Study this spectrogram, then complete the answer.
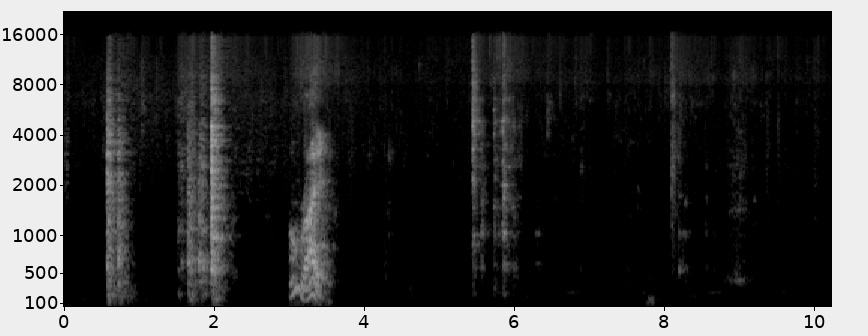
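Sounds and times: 
frozen pierogi tossed into a frying pan: 0.5s - 2.4s, 5.3s - 6.9s, 8.0s - 10.2s
speech: 3.2s - 3.6s.

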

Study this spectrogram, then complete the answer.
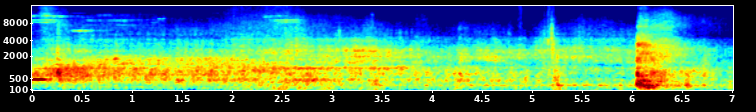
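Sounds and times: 
garbage truck rumbling while collecting trash in an alley in Chelan: 0.0s - 6.9s.

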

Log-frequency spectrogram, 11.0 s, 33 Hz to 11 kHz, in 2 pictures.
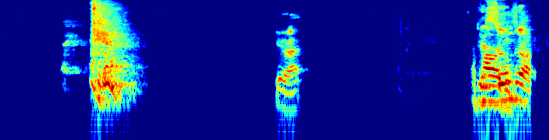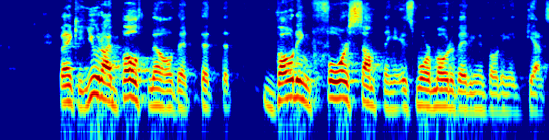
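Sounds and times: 
person sneezing: 0.6s - 1.6s
speech: 2.8s - 3.1s, 4.7s - 5.4s, 6.1s - 10.9s.

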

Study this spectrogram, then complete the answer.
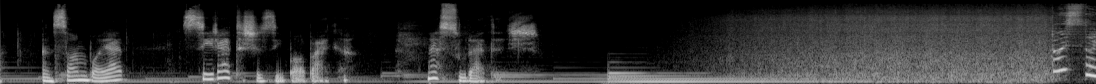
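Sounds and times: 
speech: 0.0s - 3.6s, 4.2s - 5.4s
rushing water of a waterfall in the countryside around Khorramabad: 6.9s - 10.9s.

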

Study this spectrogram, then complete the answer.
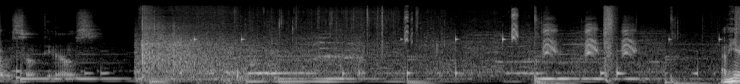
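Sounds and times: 
speech: 0.0s - 3.0s, 5.4s - 7.3s
rushing watery background: 1.4s - 5.4s
crows cawing: 2.0s - 6.6s.

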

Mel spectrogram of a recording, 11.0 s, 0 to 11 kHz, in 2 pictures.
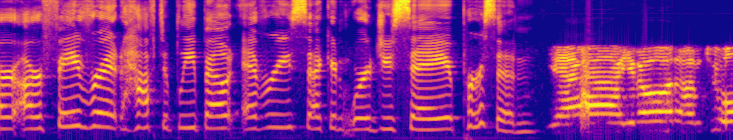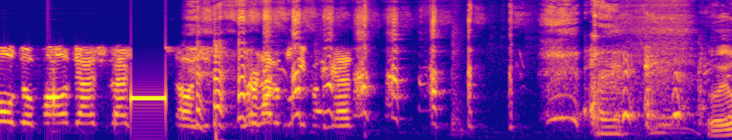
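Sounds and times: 
speech: 0.0s - 8.6s, 9.6s - 10.9s
laughter: 6.8s - 10.9s
person coughing: 9.4s - 10.9s
raspy wheezy breath: 9.5s - 10.8s.

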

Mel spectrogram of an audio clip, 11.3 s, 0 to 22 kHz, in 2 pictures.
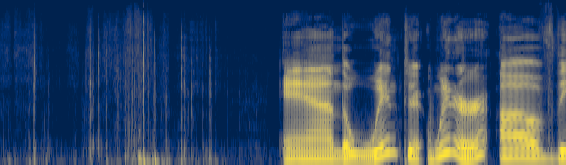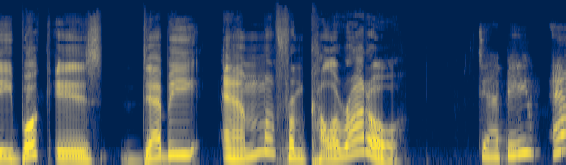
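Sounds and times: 
paper tearing: 0.0s - 2.3s
slip of paper pulled from a pile: 0.0s - 2.7s
speech: 2.8s - 9.7s, 10.4s - 11.3s.

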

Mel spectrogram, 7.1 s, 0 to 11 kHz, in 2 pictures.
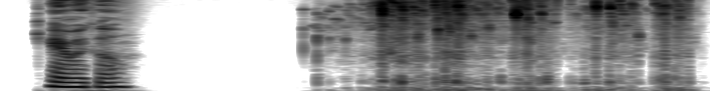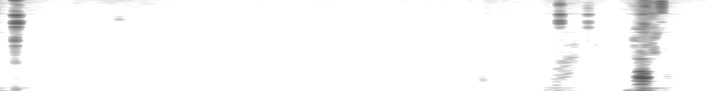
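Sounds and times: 
person slurping wine through the lips while tasting it: 1.5s - 3.6s.

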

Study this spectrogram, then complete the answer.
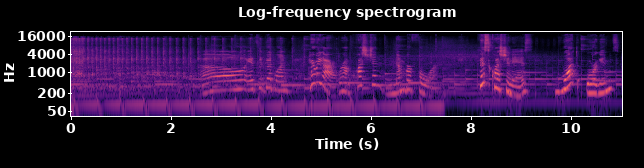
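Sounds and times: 
prize wheel spinning with rapid mechanical clicks: 0.0s - 3.9s
speech: 2.6s - 7.5s, 8.2s - 11.0s.

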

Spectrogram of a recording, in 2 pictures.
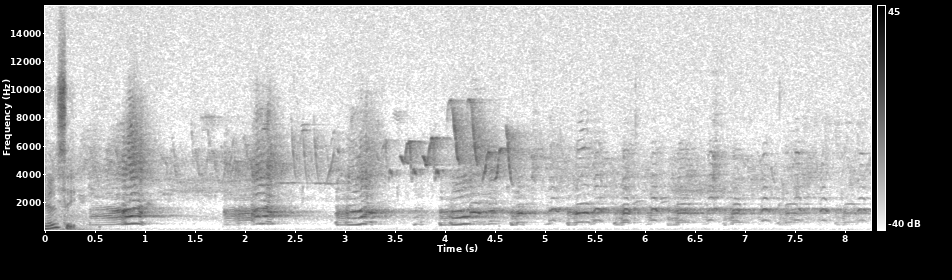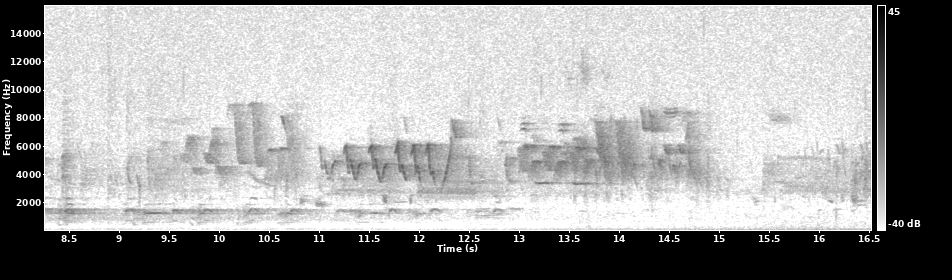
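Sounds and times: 
speech: 0.0s - 0.6s
Canada geese honking: 0.1s - 11.8s.

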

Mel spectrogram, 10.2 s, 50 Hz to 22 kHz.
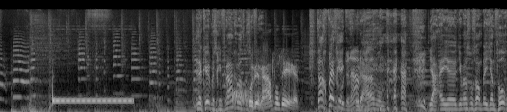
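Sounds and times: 
telephone dial tone while a call is placed: 1.1s - 2.8s
speech: 4.0s - 10.1s
laughter: 7.3s - 8.6s.

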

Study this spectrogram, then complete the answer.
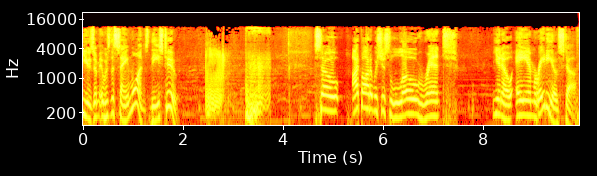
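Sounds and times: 
speech: 0.0s - 2.6s, 4.7s - 7.6s, 8.2s - 9.9s
fart sound effect from effects CD: 2.4s - 3.8s.

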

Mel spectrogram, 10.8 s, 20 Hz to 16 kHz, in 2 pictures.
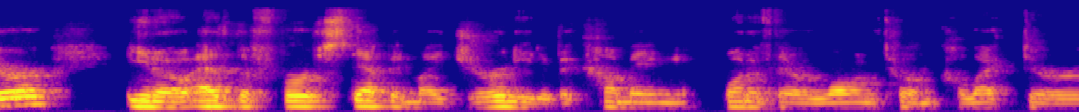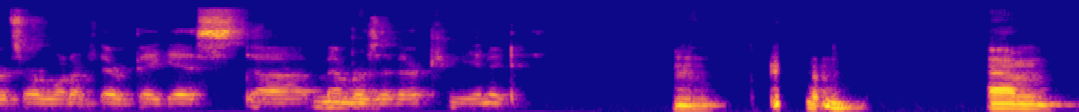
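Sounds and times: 
speech: 0.0s - 8.2s, 8.8s - 9.8s, 10.4s - 10.7s
person giving short throaty coughs: 9.3s - 9.7s.

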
